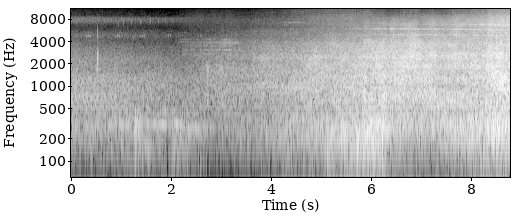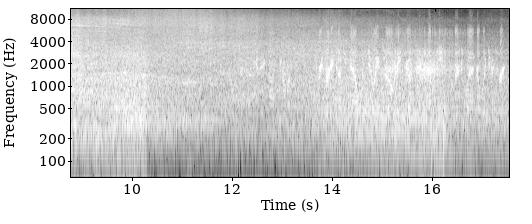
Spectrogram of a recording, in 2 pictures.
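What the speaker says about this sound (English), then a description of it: "Tower, caution, turbine 767 touching down, wind 290." Jet airliner noise from a Boeing 767 touching down at Toronto Pearson airport builds from a faint whine to a loud, sustained roar that lasts the rest of the stretch, with voices partly audible underneath.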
